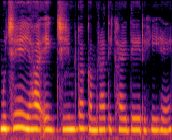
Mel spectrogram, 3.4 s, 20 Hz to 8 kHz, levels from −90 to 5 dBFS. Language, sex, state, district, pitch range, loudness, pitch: Hindi, female, Arunachal Pradesh, Longding, 240-260 Hz, -14 LUFS, 245 Hz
